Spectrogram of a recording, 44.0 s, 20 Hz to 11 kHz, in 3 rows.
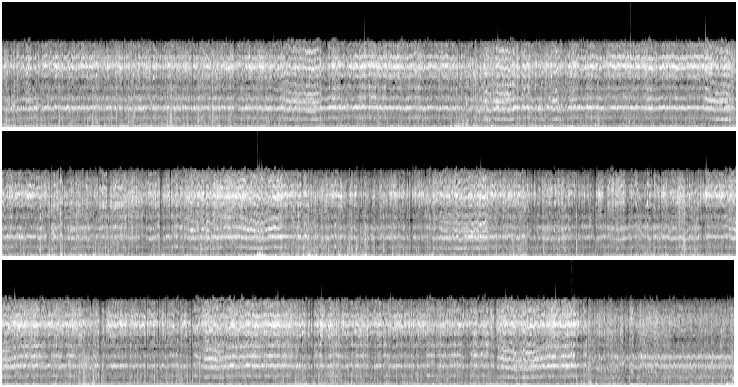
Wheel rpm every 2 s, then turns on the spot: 220, 230, 230, 230, 220, 220, 230, 220, 230, 220, 230, 220, 220, 230, 220, 230, 230, 230, 230, 230, 220, 200.
none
